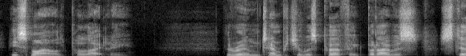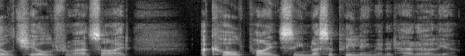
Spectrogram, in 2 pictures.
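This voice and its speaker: Low-voiced British man narrating a story. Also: normal speed, fairly bright tone, breathy edge. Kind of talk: scripted first-person story narration.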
